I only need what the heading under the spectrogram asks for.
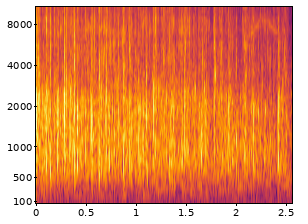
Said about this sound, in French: Allez, pouvez-vous l'applaudir avec moi?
